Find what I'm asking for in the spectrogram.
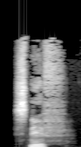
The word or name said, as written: snif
